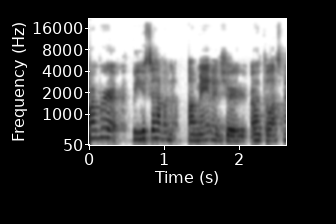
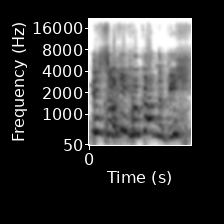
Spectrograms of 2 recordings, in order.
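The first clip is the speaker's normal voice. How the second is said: high-pitched, amazed question; incredulous; 8 semitones higher than usual. Real, not acted. Friend hears about hookah on the beach, incredulous. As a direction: break in, astonished.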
